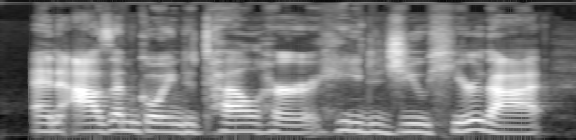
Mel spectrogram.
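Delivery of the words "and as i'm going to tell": plain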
